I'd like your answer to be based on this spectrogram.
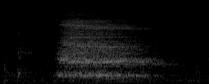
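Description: One deep, forceful breath during a strengthening and posture exercise, heard as a single long rushing exhale of about a second, close and clear against a quiet room.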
